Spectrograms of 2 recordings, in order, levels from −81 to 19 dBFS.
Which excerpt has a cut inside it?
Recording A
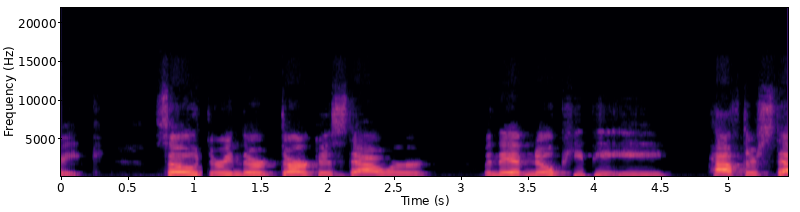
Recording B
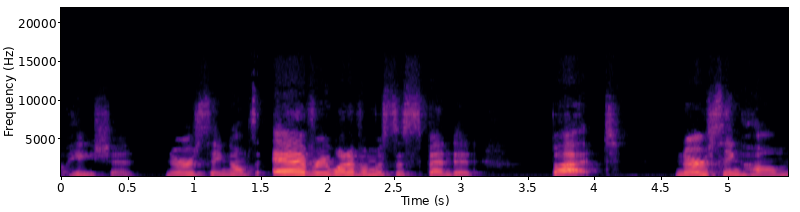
A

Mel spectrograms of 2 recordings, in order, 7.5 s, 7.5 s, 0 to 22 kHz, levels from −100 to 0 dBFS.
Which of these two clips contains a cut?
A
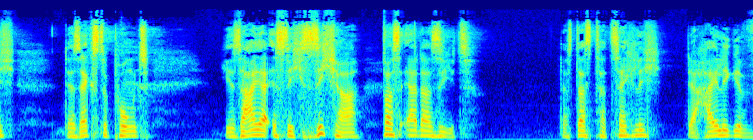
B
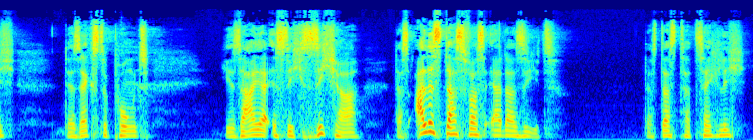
A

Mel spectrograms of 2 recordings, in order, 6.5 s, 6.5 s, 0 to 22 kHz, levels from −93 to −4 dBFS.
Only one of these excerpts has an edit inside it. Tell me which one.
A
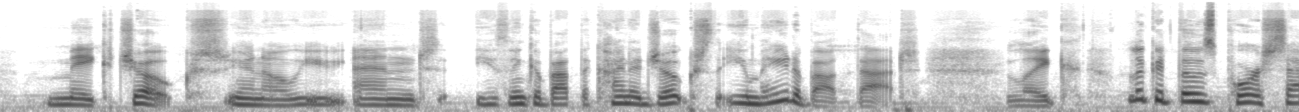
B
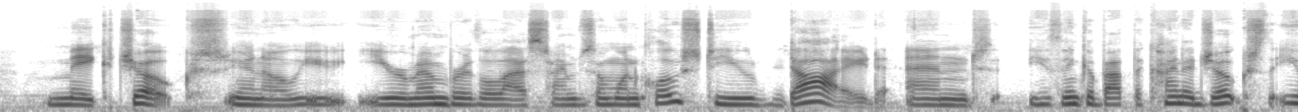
A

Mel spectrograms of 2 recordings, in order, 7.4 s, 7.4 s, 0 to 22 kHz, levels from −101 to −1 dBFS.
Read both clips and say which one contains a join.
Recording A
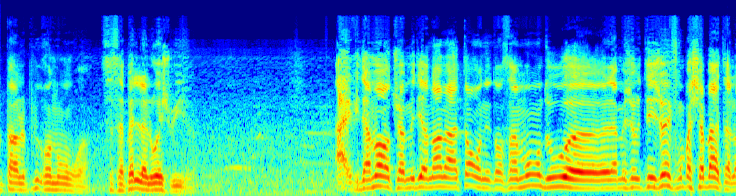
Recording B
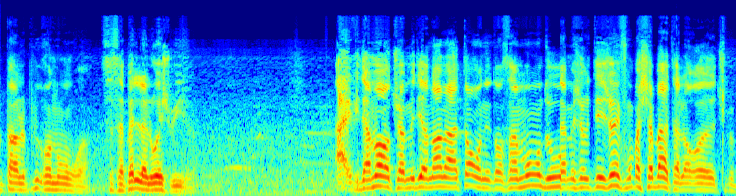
B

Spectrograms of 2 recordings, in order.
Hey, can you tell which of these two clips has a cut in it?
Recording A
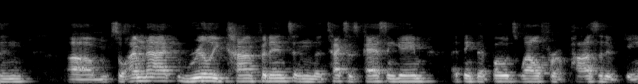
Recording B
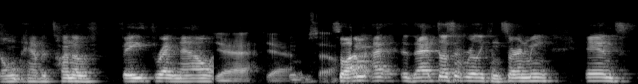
B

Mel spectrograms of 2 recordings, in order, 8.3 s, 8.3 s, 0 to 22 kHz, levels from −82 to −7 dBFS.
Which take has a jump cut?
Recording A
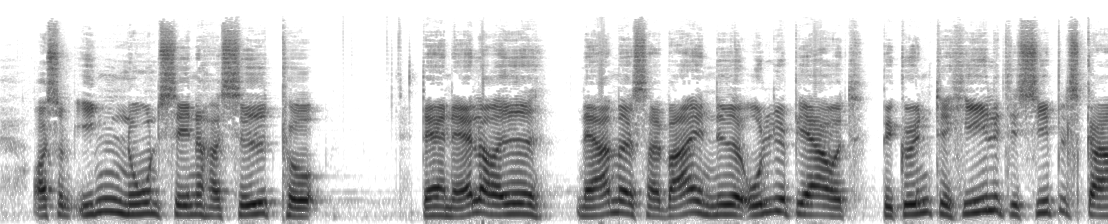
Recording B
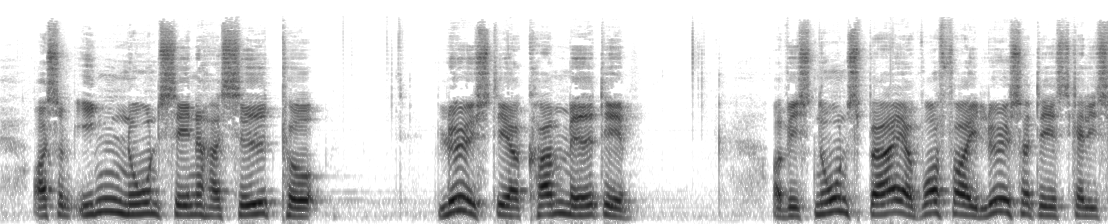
A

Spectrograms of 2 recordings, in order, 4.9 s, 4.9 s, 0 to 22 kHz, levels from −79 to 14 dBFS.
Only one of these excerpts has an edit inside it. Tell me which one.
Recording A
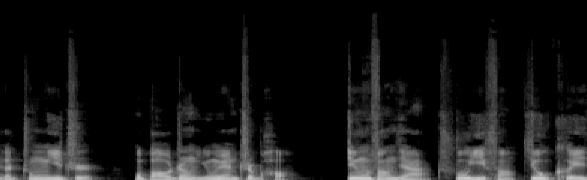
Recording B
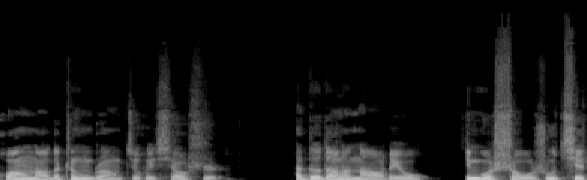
B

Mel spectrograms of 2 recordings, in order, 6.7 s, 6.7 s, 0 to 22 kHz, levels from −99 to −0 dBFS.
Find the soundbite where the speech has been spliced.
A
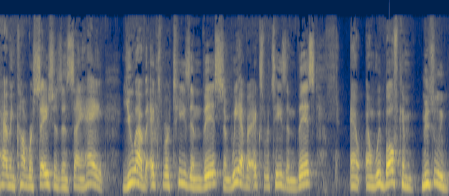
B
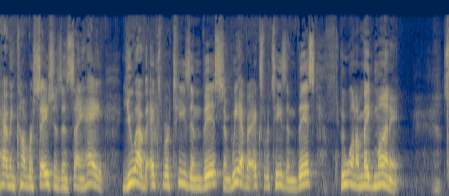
B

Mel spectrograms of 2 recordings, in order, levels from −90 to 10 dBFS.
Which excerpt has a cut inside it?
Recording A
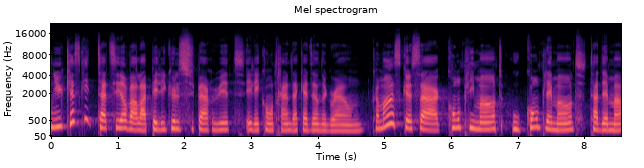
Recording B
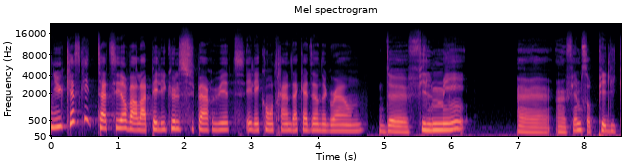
B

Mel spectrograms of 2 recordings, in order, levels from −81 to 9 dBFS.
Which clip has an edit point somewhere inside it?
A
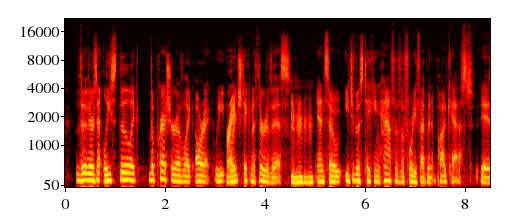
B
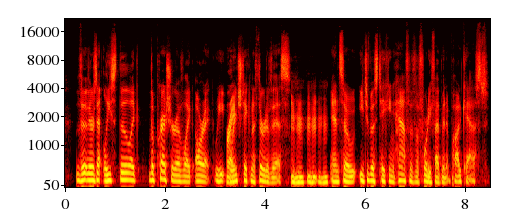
A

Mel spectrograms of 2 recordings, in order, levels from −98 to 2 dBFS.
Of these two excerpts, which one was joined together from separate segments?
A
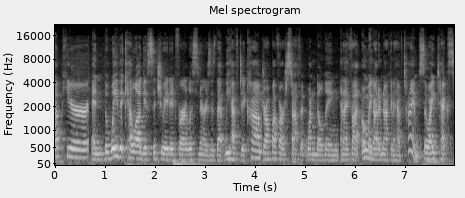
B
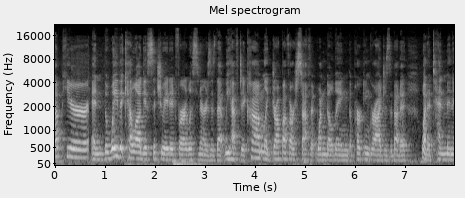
A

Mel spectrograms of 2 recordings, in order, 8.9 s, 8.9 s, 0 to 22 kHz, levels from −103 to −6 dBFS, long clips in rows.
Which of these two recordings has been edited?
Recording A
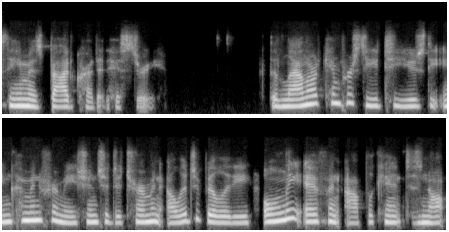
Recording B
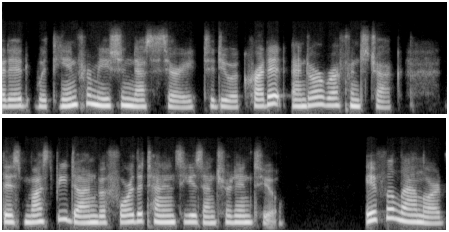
A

